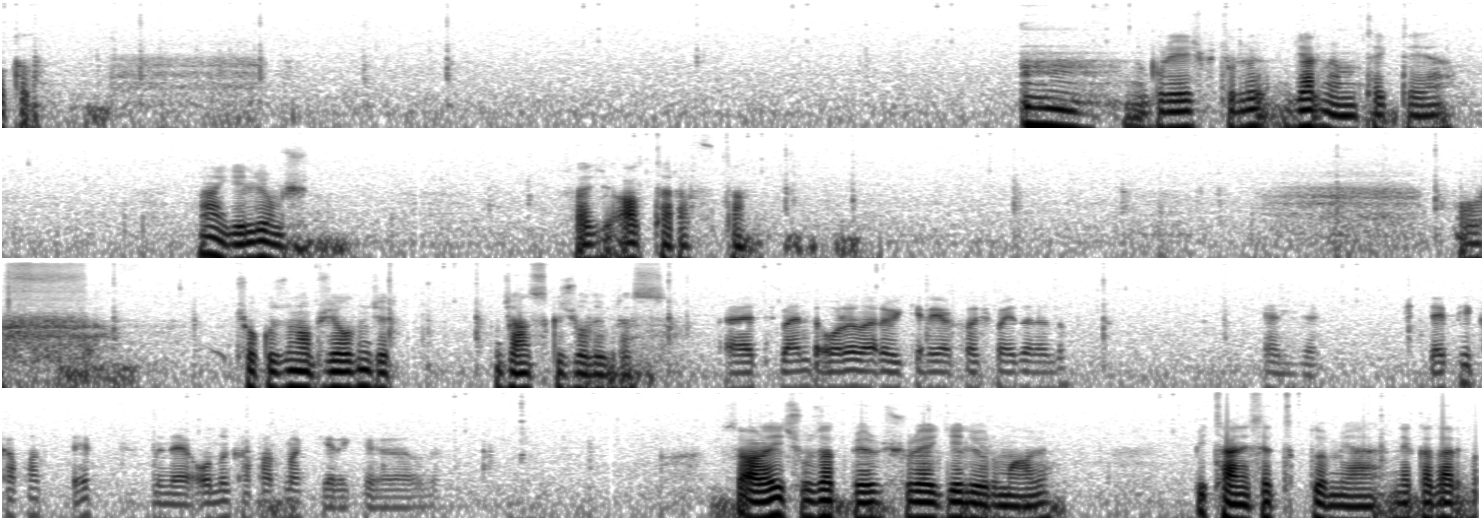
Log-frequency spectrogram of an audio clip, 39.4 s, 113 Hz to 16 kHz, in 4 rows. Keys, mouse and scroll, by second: 0.0 ctrl+click, 0.3-0.7 scroll down 4, 0.7 shift+middle click, 2.1 scroll up 1, 2.5 shift+middle click, 3.9 ctrl+click, 4.7 ctrl+z, 5.3 ctrl+click, 5.8 ctrl+z, 6.2 ctrl+click, 6.8 ctrl+z, 7.3 ctrl+click, 7.8 ctrl+z, 8.2 ctrl+click, 8.9 middle click, 9.2 scroll down 2, 9.4-11.3 middle drag, 11.3-11.9 scroll up 2, 11.9-14.1 shift+middle drag, 14.1 shift+click, 14.8 shift+click, 16.4 shift+click, 16.7-17.1 scroll up 1, 17.1-17.9 scroll down 1, 17.9 KP_Decimal, 18.4-19.1 scroll up 7, 19.1-20.6 shift+middle drag, 20.6-21.8 scroll up 1, 21.8 shift+click, 22.7 shift+click, 24.8 ctrl+click, 25.1-26.5 middle drag, 26.5 scroll up 1, 26.7 shift+middle click, 27.4-28.7 scroll up 1, 28.7 ctrl+click, 30.8 ctrl+click, 32.6 ctrl+click, 32.9-34.8 middle drag, 34.8 shift+scroll down 1, 34.9 shift+middle click, 35.8-37.3 scroll up 5, 37.3 ctrl+click, 38.4-38.9 scroll down 5, 39.1 u.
